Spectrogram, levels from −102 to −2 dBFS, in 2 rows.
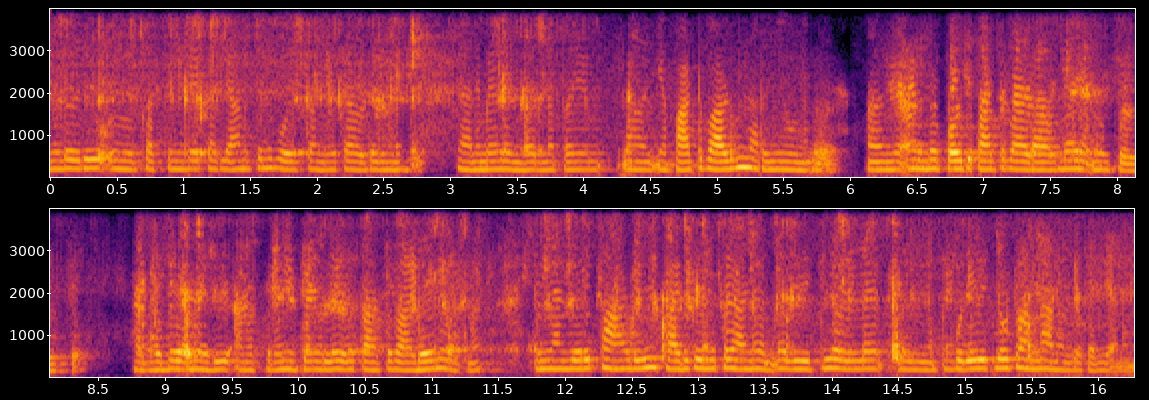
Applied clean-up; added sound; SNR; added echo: neural mask model Resemble Enhance denoiser.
